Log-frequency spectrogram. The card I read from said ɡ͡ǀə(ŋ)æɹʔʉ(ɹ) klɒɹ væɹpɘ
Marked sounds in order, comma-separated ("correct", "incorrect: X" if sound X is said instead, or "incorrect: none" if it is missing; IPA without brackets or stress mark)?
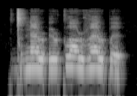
correct, correct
